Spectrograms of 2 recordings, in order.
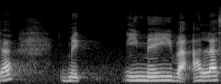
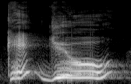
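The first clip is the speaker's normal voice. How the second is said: high, loud disbelieving squeal; can't believe it's me; retelling her own shock, pitched way up; 8 semitones higher, 8 dB louder than usual. Retold or imitated. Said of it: "así yo con".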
